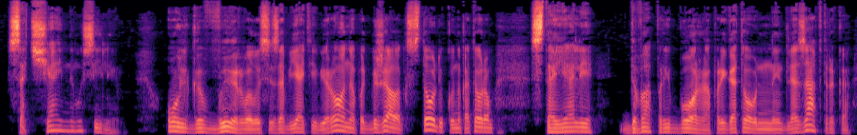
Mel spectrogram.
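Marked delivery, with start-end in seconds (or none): none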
